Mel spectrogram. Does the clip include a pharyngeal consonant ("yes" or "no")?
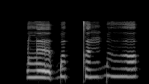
no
